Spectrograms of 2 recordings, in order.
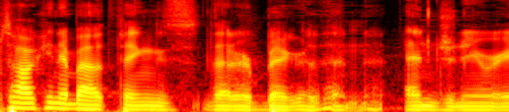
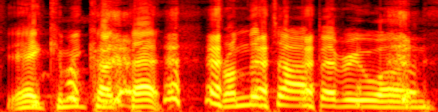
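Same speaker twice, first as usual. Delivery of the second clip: embarrassed high voice; 8 semitones higher than usual. Real, not acted. Embarrassed by toes on camera.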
